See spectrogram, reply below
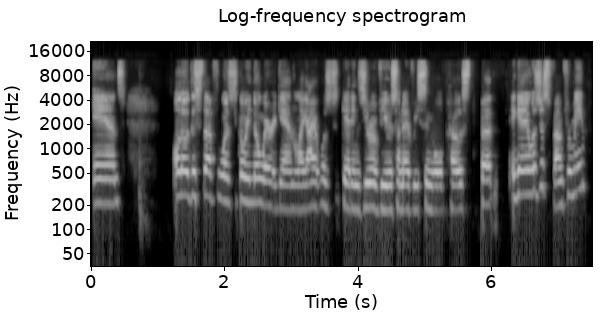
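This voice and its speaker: A woman's voice: mid-range voice, brisk. A girl in her early teens, a native Czech speaker with a Czech accent, telling her story casually as a podcast guest. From Czech Republic.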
